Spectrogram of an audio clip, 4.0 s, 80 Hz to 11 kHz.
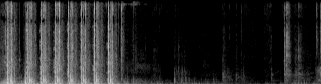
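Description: Grand Power Stribog SP9A1 9 mm carbine firing a rapid string of about a dozen semi-automatic shots, about seven a second, stopping about a second and a half in. A single small click follows near the end.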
